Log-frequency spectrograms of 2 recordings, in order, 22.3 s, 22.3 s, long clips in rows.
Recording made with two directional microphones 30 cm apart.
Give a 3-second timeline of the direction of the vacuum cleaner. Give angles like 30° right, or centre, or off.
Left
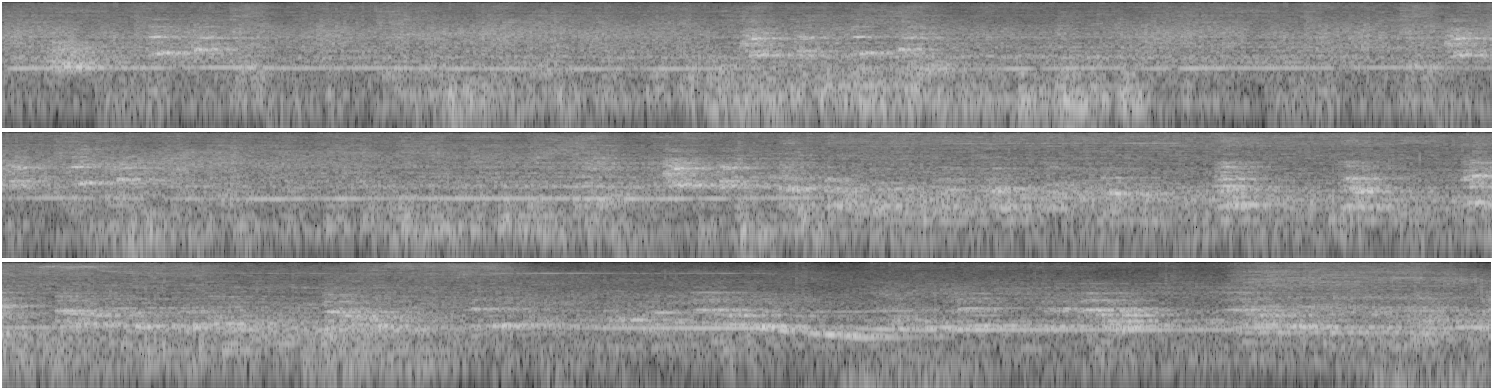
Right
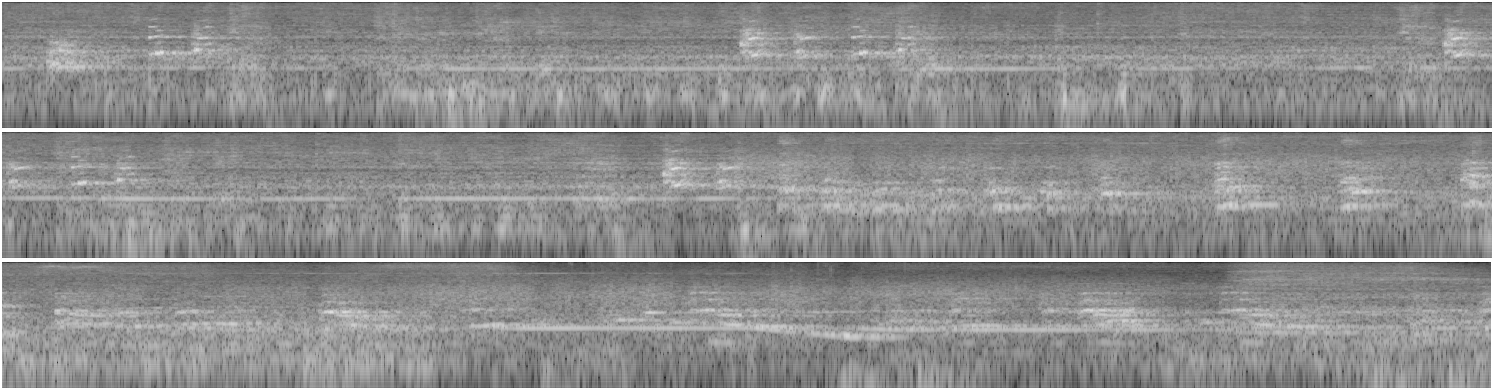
40° right, 40° right, 40° right, 10° right, 20° left, 10° right, 30° right, 40° right.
